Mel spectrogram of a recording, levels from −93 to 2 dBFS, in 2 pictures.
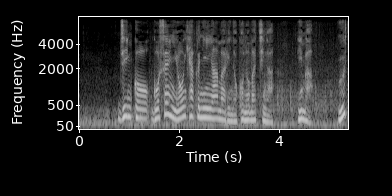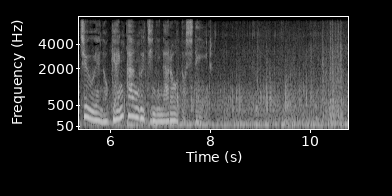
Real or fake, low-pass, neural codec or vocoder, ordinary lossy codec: real; 7.2 kHz; none; none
